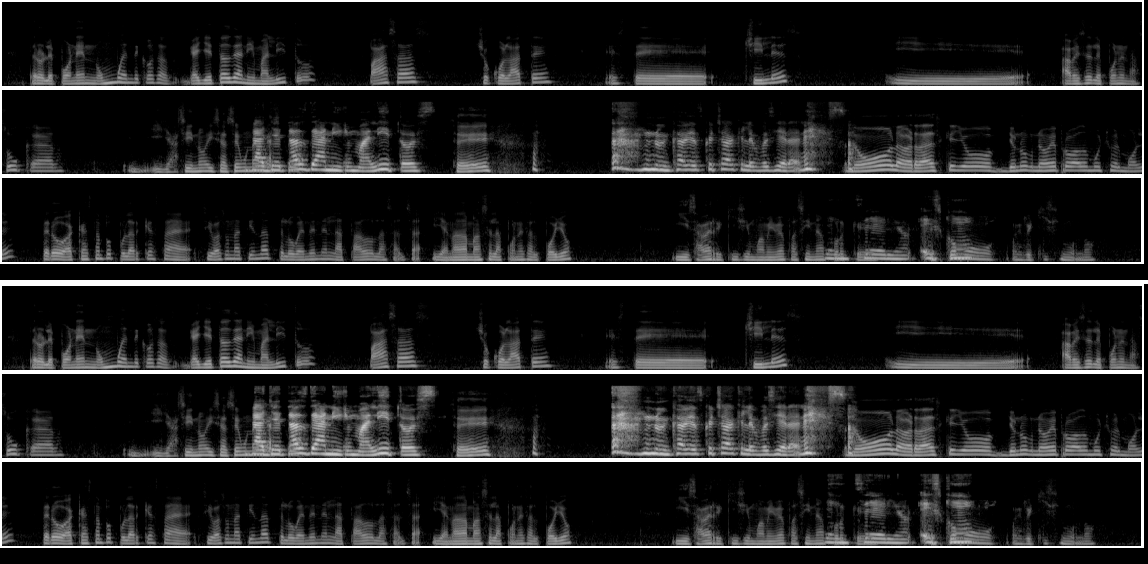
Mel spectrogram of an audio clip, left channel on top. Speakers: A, in the centre; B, on the right.
A: pero le ponen un buen de cosas, galletas de animalito, pasas, chocolate, este, chiles y a veces le ponen azúcar y, y así, ¿no? Y se hace una
B: Galletas
A: mezcla.
B: de animalitos.
A: Sí, <laughs>
B: <laughs> Nunca había escuchado que le pusieran <laughs> eso.
A: no, la verdad es que yo, yo no, no he probado mucho el mole, pero acá es tan popular que hasta si vas a una tienda te lo venden enlatado la salsa y ya nada más se la pones al pollo y sabe riquísimo. A mí me fascina
B: En
A: porque
B: serio, es
A: es
B: que
A: como pues, riquísimo, ¿no?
